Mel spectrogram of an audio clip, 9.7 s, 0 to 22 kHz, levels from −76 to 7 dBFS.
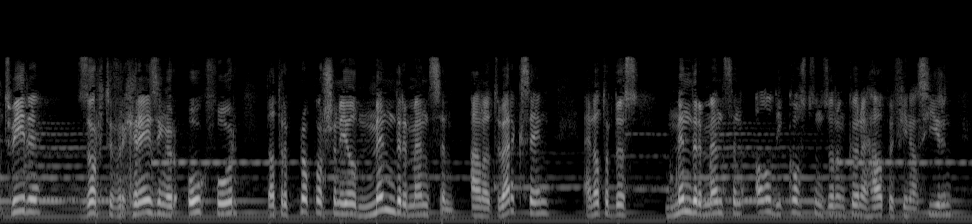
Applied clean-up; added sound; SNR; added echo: none; Piano; 15 dB; none.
